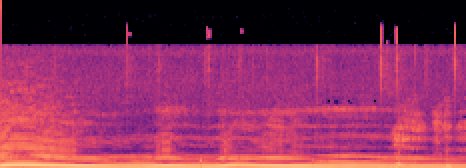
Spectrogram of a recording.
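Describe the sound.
A person's voice imitates a motorcycle police siren with one long, loud wail that wavers up and down and slowly sinks in pitch over several seconds.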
